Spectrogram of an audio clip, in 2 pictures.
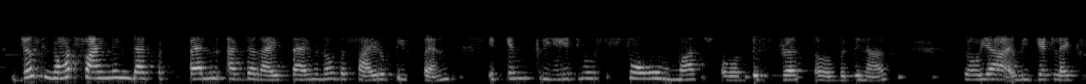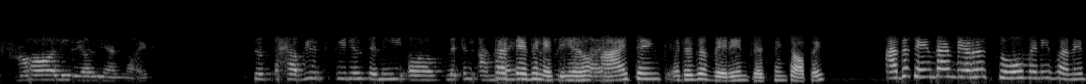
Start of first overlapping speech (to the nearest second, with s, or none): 16 s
